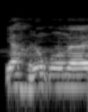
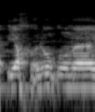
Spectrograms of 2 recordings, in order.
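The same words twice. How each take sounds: Both takes have the same delivery.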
